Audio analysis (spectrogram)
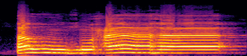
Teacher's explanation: ضاد کو پر کر کے پڑھیں گے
